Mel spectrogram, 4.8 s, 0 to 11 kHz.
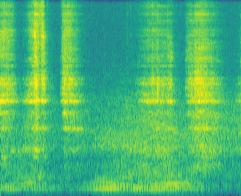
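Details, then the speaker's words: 1966 Plymouth Fury front drum, new shoes installed, spun by hand: faint, soft swishing rasp rising and falling once per turn as the shoes lightly touch the drum, much better than the earlier distinct scrape; star adjuster may need backing off. "now if you hear that that is that noise right there is pad to drum"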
